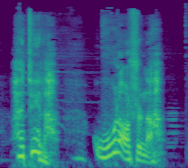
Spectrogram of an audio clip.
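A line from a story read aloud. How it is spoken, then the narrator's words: Breathless question. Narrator (Chinese): 甘球大口喘了几下粗气，问道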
